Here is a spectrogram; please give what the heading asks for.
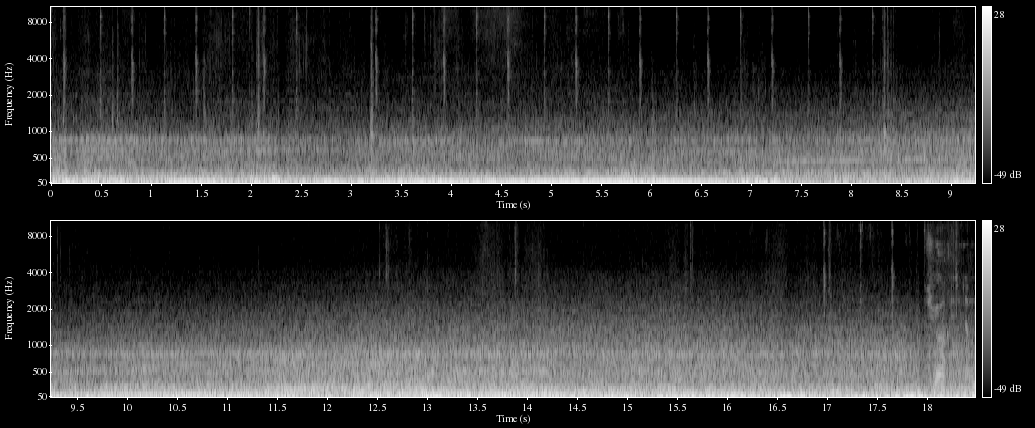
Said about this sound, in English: Joining the motorway here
